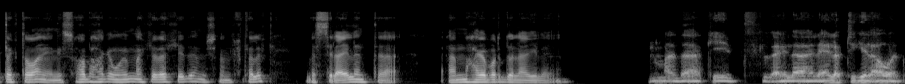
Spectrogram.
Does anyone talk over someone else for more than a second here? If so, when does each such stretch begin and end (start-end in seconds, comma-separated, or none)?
none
